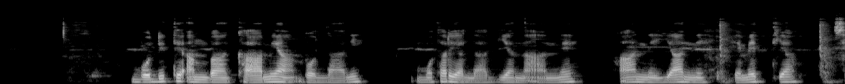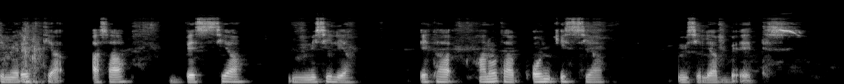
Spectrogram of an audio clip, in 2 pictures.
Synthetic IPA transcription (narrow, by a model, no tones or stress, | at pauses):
bɔd̪ɪt̪ːɛʔɐmbaːnkʰaːmɪjaːbɔlːaːn | mɔt̪ɐɾɪjɐlaːɡɪjɐnɐ̰ʔa̰ːnːɛ | ha̰ːnːɛjaːnːɛhɛmɛt̪ːɪjasɪmɛɾɛt̪ːɪja̰ | ɐsaːbɛsːɪja | mɪsɪlɪjɐ | ɛt̪ɐhɐnɔt̪ɐkʼɔɲt͡ʃʼːɪsːɪja | mɪsɪlɪjabɛʔeːt̪ːe̥s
